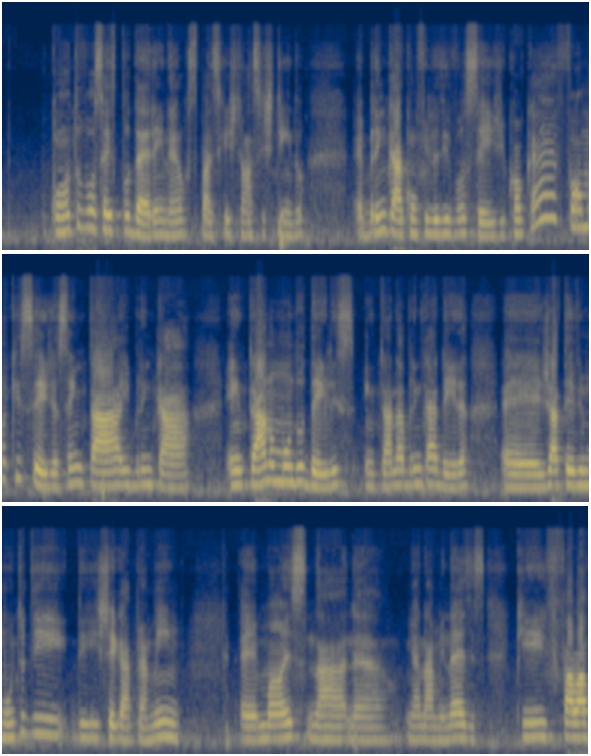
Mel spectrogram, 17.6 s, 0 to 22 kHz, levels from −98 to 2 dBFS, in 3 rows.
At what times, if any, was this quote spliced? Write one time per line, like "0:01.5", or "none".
none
